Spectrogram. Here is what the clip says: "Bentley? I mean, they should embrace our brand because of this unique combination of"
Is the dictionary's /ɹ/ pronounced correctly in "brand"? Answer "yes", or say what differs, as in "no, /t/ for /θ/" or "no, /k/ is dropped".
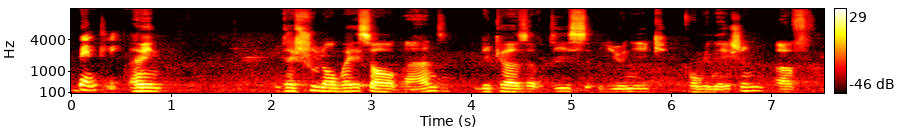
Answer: no, /ɹ/ is dropped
